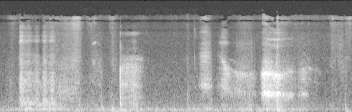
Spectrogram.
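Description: A toddler's soft breathy sighs and small vocal sounds, with a brief louder vocal sound about five seconds in.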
